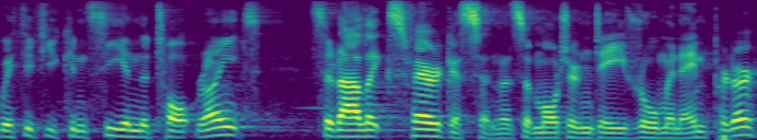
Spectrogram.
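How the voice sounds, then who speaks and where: With ordinary pitch variation and a moderate pace, the speech is heard against noticeable background noise. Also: man, medium pitch for a man. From Britain. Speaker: art lecturer. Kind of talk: lecture.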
